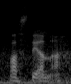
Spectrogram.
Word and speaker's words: Vadstena: How do you pronounce Vadstena? "Wasstena".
